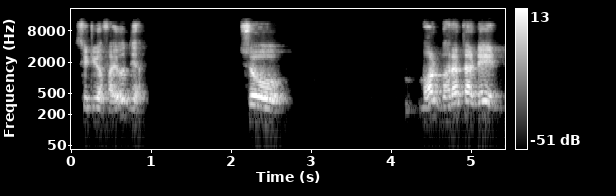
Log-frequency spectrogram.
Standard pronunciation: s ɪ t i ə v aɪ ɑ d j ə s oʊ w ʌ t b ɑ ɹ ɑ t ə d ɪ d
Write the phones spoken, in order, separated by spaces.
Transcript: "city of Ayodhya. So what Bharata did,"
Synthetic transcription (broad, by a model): s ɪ t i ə f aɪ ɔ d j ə s oʊ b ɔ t b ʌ ɹ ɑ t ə d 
